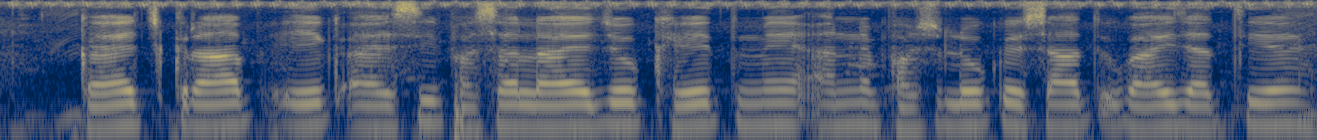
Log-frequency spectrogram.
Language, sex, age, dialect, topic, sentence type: Hindi, male, 18-24, Hindustani Malvi Khadi Boli, agriculture, statement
